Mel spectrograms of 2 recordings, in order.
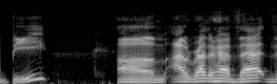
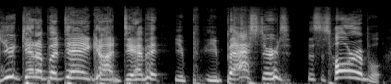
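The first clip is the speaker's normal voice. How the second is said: high, loud fed-up rant; cursing toilet; 10 semitones higher, 4 dB louder than usual. Pretend. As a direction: curse them out.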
